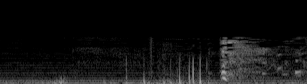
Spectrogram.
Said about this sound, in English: Sorry. Interference. Distracted.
